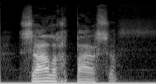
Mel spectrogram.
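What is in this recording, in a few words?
"Zalig Pasen", Dutch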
